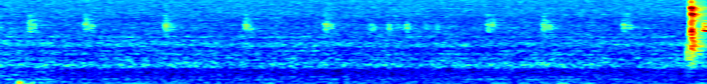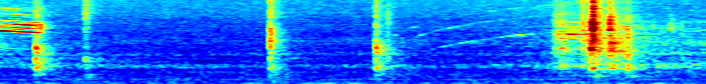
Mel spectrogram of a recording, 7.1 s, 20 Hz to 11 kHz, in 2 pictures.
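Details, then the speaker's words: Dell XPS M1530 laptop that will not boot, clip during boot attempt: faint irregular hard drive ticks, a few per second, like repeated failed seeking; drive suspected damaged or with corrupted/missing files, not confirmed. "I don't know if you can hear that the hard drive is making a weird noise like it's searching for something so it's either damaged or it's missing files it got corrupted or something like that"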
